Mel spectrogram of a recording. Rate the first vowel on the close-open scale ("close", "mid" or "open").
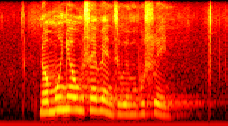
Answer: mid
